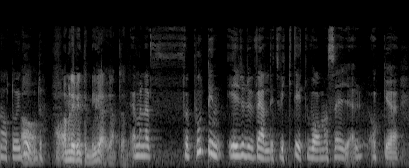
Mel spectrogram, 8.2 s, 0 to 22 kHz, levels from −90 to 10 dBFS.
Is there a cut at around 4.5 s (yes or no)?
yes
